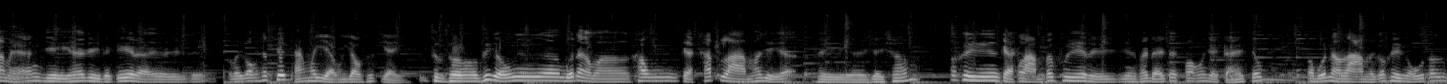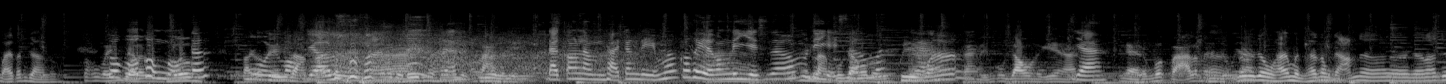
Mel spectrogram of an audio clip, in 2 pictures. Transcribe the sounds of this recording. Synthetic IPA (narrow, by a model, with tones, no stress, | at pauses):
a˧mɛ̰˧˨ʔa˧nzi˨˩a˧˩zi˨˩t̪i˨˩jki˧əzaː˨˩ | və̰˧˩jkɔ˧nsa˦˥t̪̚ʰi˦˥t̚aː˨˦ŋmə˨˦jzəː˨˩kɔ˧nzə˧wt̪ʰɨ˦˥k̚zə̰˨˩jt̪ʰɨ˨˩əŋt̪ʰɨ˨˩əŋ˨˩t̪ʰi˨˦zṵ˧˨ɲɨ˧ɓɨ˧˥ənaː˨˩wmaː˨˩xə˧wŋ͡mkɛ˨˩k̚xa˦˥t̚laː˨˩mʔaː˨˧˦jzi˨˩ʔaː˨˦t̪ʰi˨˩zə˨˩jsəː˨˦m | kɔ˨˦xi˧kɛ˨˩k̚laː˨˩mt̪əː˨˦jxwi˧ət̪ʰi˨˩faː˧˩jɗe˧˩t͡ɕɔ˧kɔ˧nkɔ˨˦zə˨˩jt͡ɕe˧˩t͡ɕu˦˥t̚kɔ˨˩nɓɨ˧˦ənaː˨˩wlaː˨˩mt̪i˨˩kɔ˨˦xi˧ŋṵ˧˥t̪əː˨˦jɓaː˧˩jt̪aː˨˦mzəː˨˩lu˧ən | ɔ˧˦˨kɔ˧˦kə̰˧˦kɔ˧ŋu˧ət̪əː˧˨˦ | fa̰ː˧˨˦kɔ˨˩˦xi˧˨laː˨˩mzəː˨˩˦aː˧jə˨˧˩ɗi˧˨˧ɦaa˧˨˩ki˧laː˨˩i˨˩ɗaː˧˩kɔ˧nlaː˨˩mt̪ʰaː˧˩jt͡ɕaː˧ŋɗḭ˨˧˨əmʔaː˨˦kɔ˨˦xi˧laː˨˩kɔ˧nɗi˧zə˨˩ə˨˦mxi˧liaː˨˧˨ḭ˨ku˧zə˧˨wɗkwi˧ə˨kwaː˨˦aː˧ŋɗḭ˨˧˩əmku˧zə˧wnə˨˩jki˧ə˧˩aː˨˦ŋa˨˩ɗɔ˧ɓɨ˦˥ək̚va̰ː˧˩laː˨˦mː˧˨˧nɨ˨˦˨wfaː˧˩jmï̟˨˩faː˧˨˦nə˧wŋ͡mkaː˧˩mt͡ɕɔ˧ɲa˧˦nɔ˨˦jt͡ɕ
